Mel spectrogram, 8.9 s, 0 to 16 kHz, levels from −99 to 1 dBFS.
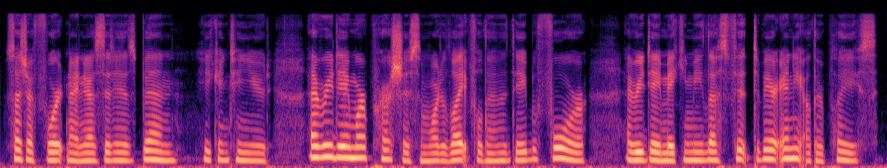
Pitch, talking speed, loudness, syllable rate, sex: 185 Hz, 205 wpm, -17 LUFS, 6.0 syllables/s, female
